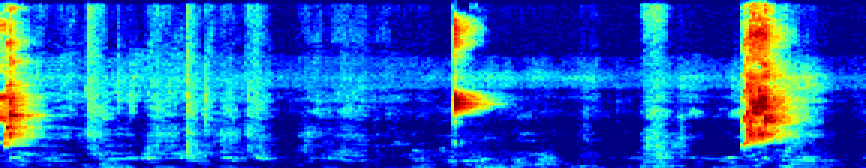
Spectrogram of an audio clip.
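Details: Lovebird sounds used to train and prompt caged birds: three loud, harsh, high bursts of chatter at the start, middle and end, separated by near silence with faint low clicks and rustling.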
